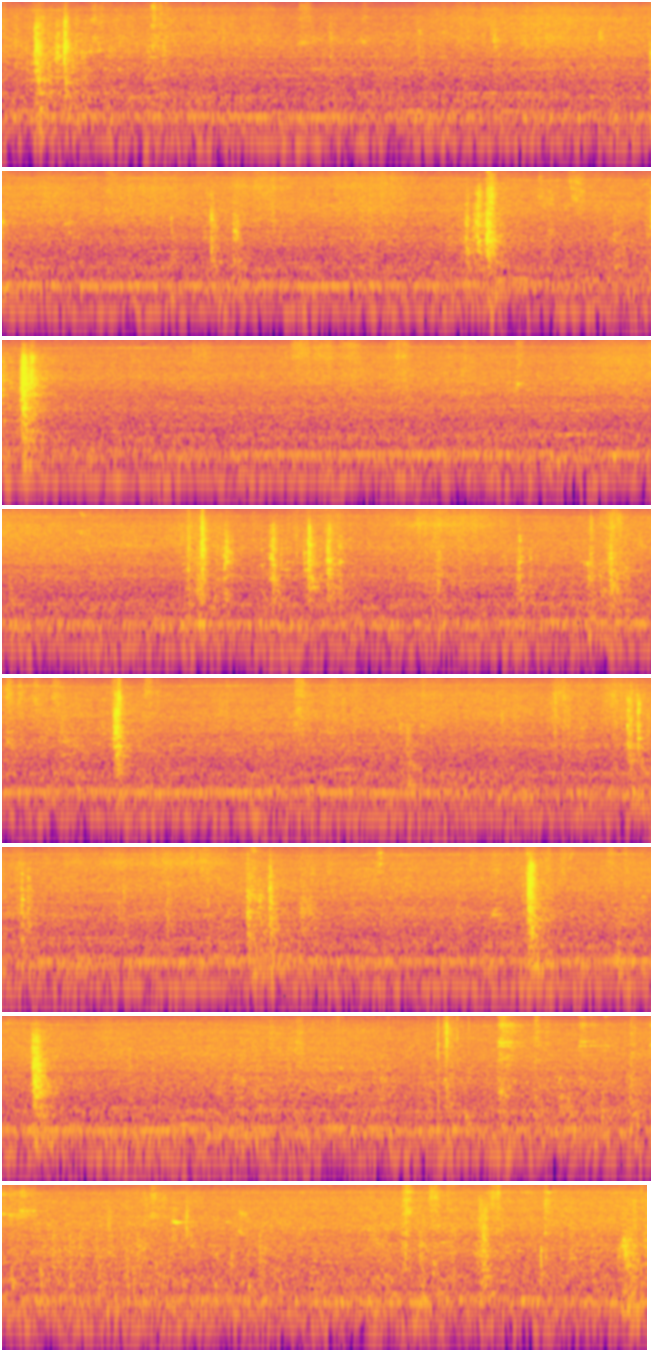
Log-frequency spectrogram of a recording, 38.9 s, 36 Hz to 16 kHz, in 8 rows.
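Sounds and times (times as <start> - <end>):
excavator diesel engine running: 0.0 - 38.9.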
